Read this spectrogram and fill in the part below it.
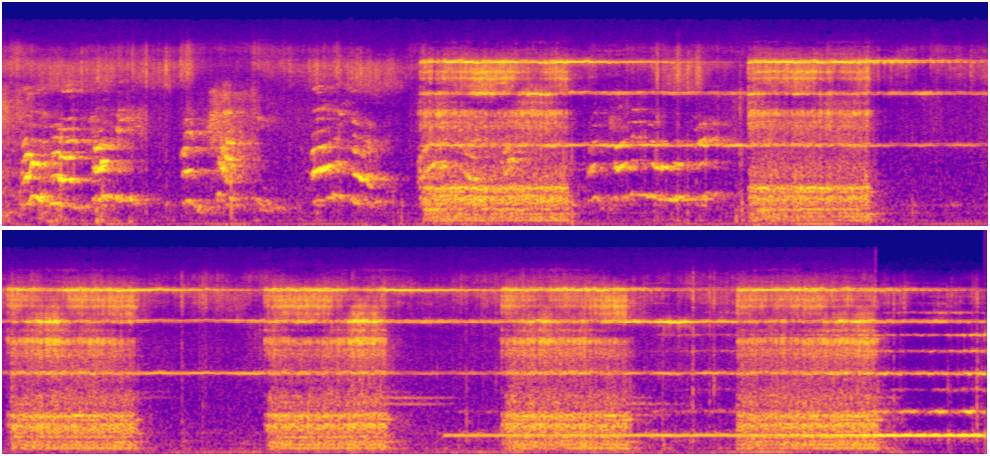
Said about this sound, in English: Telephone ringing, ringing in an empty house.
